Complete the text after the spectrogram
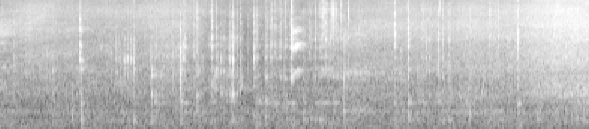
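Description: A spoon stirs thick yogurt in a glass bowl, tapping softly against the glass.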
